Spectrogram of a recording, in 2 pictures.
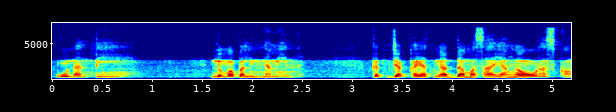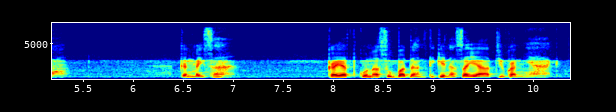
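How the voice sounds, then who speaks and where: An actor playing a kind, dutiful young nephew in an old radio drama, speaking gently and respectfully. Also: male voice, mid-range voice, steady tone, normal speed, long pauses, husky, close to an everyday voice. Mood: grateful, earnest. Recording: dull old radio recording.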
